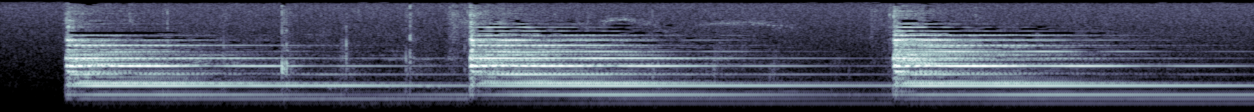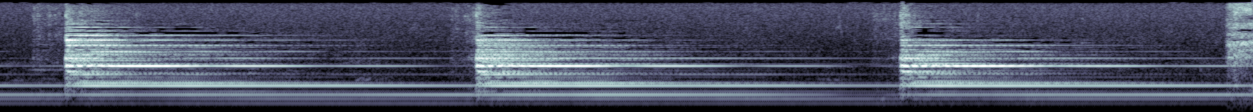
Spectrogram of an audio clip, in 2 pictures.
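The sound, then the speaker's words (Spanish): A church bell in Colombia tolls six times at a slow, steady pace, rung in celebration of the signing of peace, each loud, resonant strike ringing on and fading before the next. No voices are heard. “Y esto fue una celebración, la cosa más impresionante, en todos los municipios, los mil y pico de municipios de, de Colombia, Sonaron las campanas todas al mismo tiempo que parecía que no fueran a parar.”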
